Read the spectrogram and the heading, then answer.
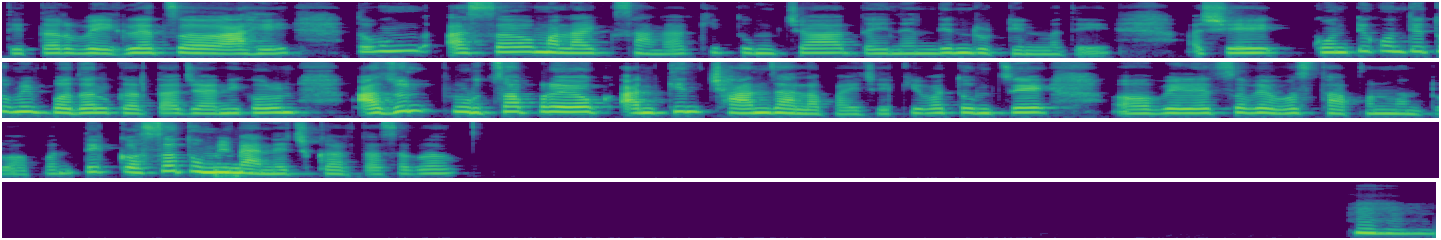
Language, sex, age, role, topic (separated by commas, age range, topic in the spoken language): Marathi, female, 30-34, host, सर्जनशील कामात इतरांसोबत एकत्र काम करताना तुमची काम करण्याची प्रक्रिया कशी बदलते?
